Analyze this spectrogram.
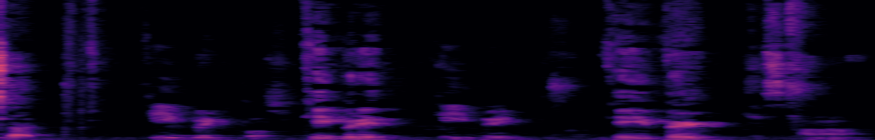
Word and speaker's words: Khayvyrd: Okay, how do I pronounce that? K-Bird po.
